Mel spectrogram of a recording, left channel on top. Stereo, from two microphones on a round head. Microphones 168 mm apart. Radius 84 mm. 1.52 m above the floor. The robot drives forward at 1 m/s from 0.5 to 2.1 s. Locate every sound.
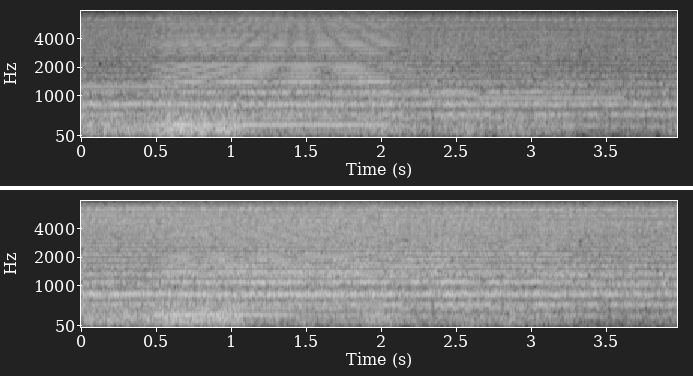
0.0 s a drone: 60° right (ahead or behind)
